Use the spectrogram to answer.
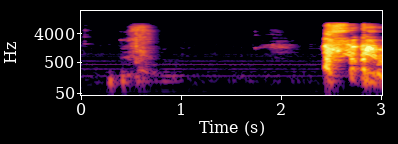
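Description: Coughing: one faint, brief cough, then after a pause a louder, harsher burst of two quick coughs.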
